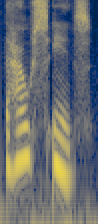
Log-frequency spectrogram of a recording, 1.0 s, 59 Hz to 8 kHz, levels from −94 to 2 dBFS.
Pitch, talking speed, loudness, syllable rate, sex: 210 Hz, 180 wpm, -13 LUFS, 5.1 syllables/s, female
